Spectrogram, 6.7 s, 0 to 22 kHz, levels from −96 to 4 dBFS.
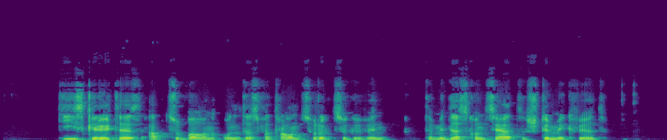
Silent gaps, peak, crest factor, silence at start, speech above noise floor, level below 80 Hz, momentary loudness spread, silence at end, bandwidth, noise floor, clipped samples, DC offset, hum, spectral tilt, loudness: none; -2 dBFS; 18 dB; 0.6 s; 62 dB; -62 dBFS; 10 LU; 0.65 s; 9.8 kHz; -81 dBFS; under 0.1%; under 0.1%; none; -5 dB/octave; -19 LUFS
